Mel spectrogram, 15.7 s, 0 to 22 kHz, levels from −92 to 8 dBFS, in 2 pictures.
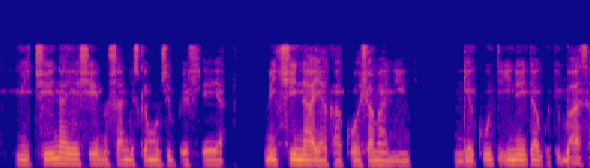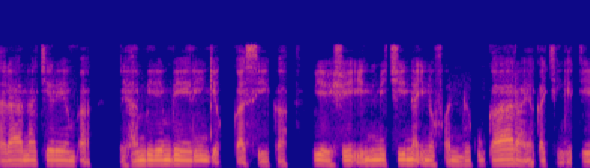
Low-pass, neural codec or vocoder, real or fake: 7.2 kHz; codec, 16 kHz, 16 kbps, FreqCodec, larger model; fake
